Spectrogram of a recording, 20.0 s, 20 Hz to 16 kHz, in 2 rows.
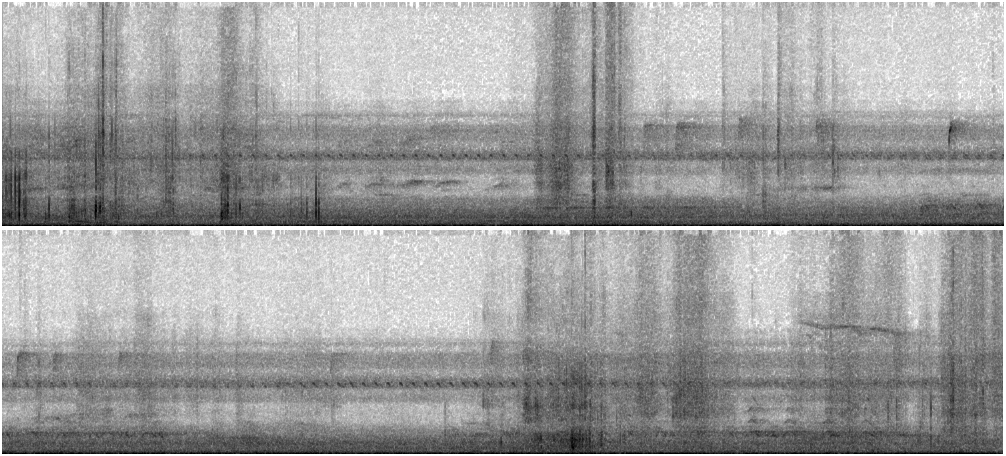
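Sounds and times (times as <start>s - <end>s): high insect drone: 0.0s - 20.0s
animal or bird call: 14.8s - 20.0s.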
